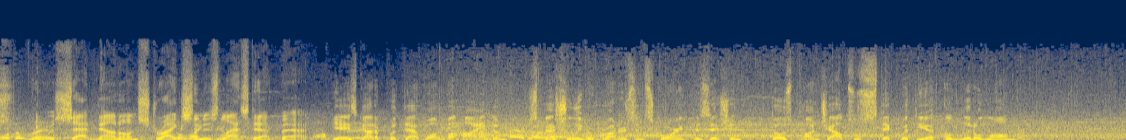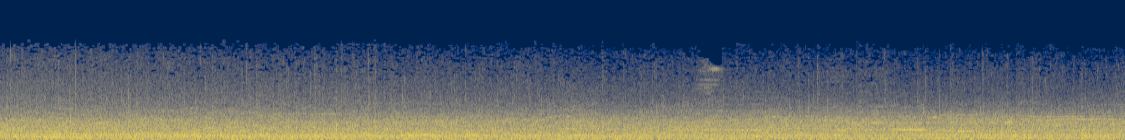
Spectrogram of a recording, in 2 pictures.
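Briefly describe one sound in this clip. A large crowd murmurs steadily in a big stadium.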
